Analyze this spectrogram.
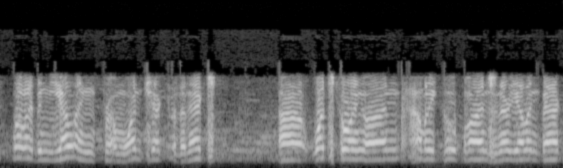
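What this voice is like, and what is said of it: Hoarse, rough, strained voice. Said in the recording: “You can hear I've almost lost my voice. ... I can hear. It's a little rough.”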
